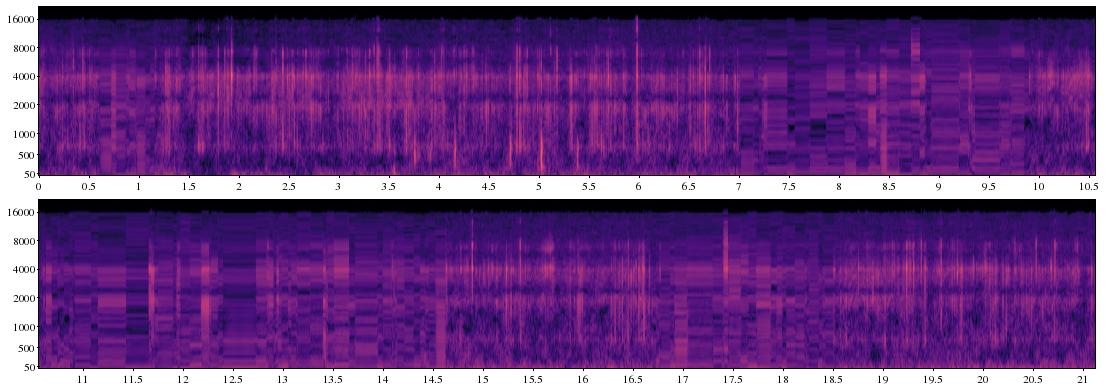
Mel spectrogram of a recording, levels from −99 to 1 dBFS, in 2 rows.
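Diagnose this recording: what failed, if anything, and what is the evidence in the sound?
A rigid, metallic buzz at 93.8 Hz overlays the sound from 0.62 to 1.16 s, 7.02 to 9.92 s, 10.64 to 14.63 s and 16.71 to 18.56 s. It follows the rough shape of the sound but loses its natural texture, almost entirely in the three later stretches. This is robotic sound from repeated short buffers, likely a driver or buffer underrun. Audio arrived too seldom, so a fragment of about 10.7 ms was replayed in place of the missing sound, imposing that fixed pitch.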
